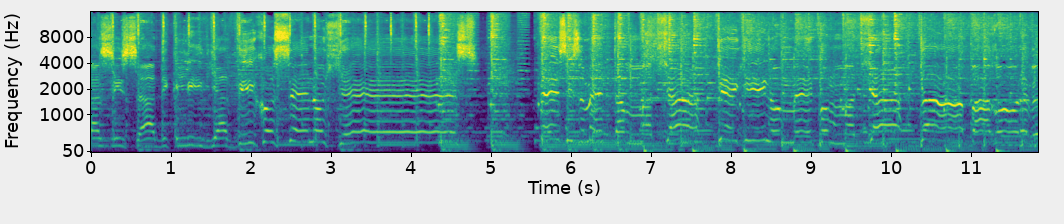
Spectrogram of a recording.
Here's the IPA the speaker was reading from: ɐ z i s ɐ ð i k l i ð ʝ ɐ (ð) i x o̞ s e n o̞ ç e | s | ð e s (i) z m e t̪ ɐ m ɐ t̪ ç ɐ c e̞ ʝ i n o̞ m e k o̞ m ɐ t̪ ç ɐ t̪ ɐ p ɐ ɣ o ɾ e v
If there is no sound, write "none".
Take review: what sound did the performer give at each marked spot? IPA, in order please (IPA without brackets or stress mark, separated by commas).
ð, i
